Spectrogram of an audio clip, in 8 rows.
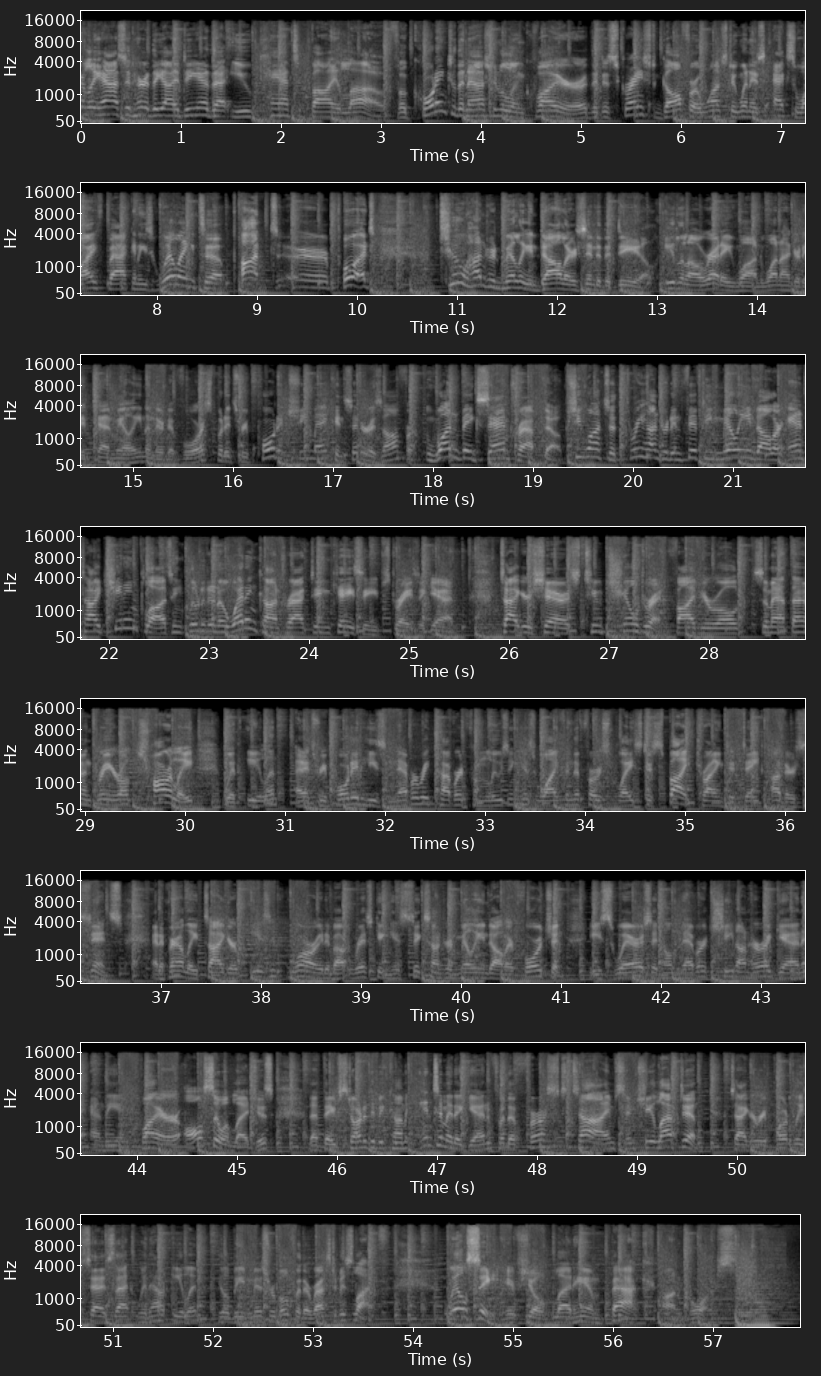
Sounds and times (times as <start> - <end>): Speech: 0.0 - 10.2, 10.8 - 53.7, 54.3 - 57.3
Music: 0.0 - 57.8.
